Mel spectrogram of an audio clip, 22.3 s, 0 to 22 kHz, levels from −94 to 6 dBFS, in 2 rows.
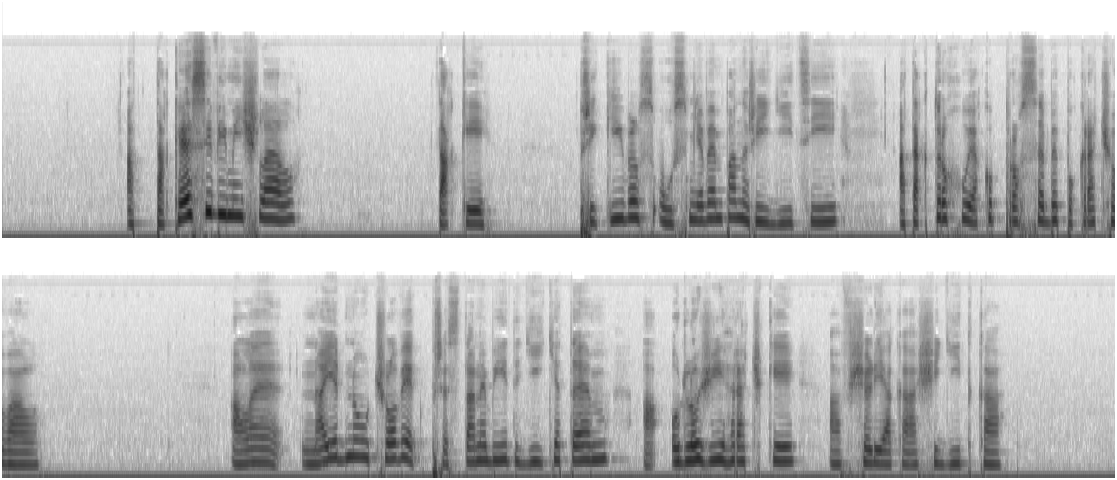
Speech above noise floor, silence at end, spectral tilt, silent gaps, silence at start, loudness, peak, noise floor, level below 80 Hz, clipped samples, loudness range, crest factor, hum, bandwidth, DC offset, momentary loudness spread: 33 dB; 1.15 s; -5 dB/octave; none; 1.25 s; -22 LUFS; 0 dBFS; -55 dBFS; -42 dBFS; under 0.1%; 9 LU; 22 dB; none; 13 kHz; 2%; 12 LU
